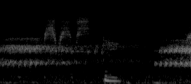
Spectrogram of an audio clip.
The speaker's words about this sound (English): Listen. Those are the tree frogs. I hope you all can hear the tree frogs. Oh, all right. So beautiful.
